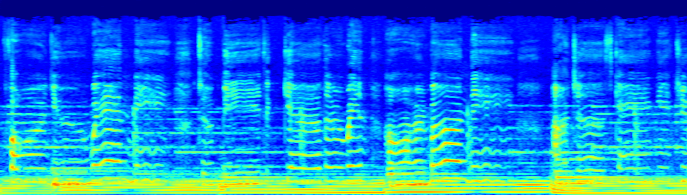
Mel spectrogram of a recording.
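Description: Music: a produced song with sustained bass notes changing every second or two and a sung melody line over them.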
